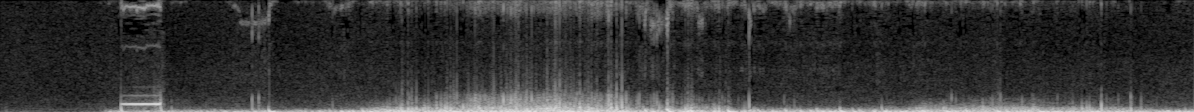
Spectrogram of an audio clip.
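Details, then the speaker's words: Low-pitched crackles on lung auscultation, due to sudden opening of very small airways; crackles. "crackles are due to the sudden opening of very small Airways"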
